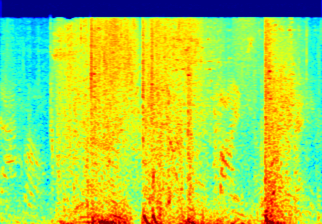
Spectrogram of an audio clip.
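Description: Ice shatters with a sharp crash.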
